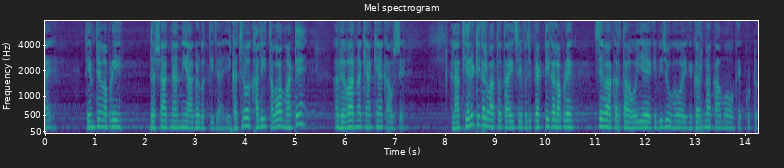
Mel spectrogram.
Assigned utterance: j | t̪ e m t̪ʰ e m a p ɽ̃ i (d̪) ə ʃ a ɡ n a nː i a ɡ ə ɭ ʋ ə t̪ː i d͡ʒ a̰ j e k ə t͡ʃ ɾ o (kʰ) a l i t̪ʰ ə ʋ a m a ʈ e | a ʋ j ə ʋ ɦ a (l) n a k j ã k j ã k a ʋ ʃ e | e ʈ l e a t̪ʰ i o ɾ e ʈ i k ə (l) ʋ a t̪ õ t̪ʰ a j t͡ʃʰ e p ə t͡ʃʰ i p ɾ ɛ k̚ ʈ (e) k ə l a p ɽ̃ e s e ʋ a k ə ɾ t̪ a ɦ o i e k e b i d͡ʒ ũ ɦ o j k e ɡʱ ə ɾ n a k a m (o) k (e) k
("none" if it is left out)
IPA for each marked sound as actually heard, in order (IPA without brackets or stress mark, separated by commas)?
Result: d̪, kʰ, ɾ, l, i, o, e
